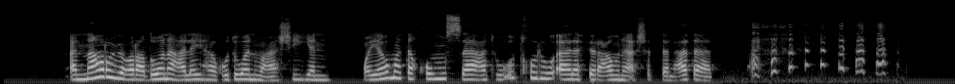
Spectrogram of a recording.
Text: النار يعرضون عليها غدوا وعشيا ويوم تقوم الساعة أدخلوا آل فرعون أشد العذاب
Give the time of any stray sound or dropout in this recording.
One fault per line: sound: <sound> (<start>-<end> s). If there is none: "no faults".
sound: laugh (7.5-9.0 s)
